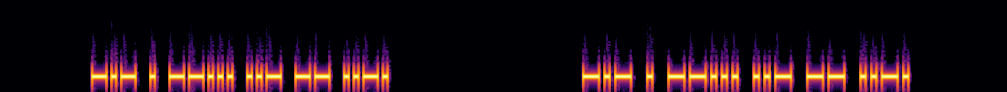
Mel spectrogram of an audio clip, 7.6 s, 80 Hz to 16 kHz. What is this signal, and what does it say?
Morse code, heard as a keyed tone, about 28 wpm, 700 Hz. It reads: KE7UMF KE7UMF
